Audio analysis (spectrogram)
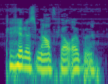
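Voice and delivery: ordinary delivery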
